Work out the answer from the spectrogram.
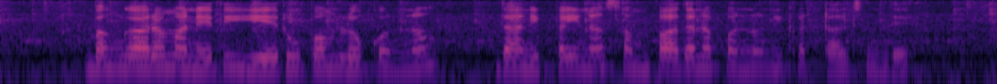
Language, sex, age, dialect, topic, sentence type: Telugu, male, 25-30, Central/Coastal, banking, statement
